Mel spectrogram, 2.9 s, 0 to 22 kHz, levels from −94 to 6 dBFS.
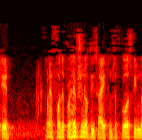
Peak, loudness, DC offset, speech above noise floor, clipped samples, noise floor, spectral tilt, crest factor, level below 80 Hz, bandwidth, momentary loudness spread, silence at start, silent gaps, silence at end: -8 dBFS; -25 LUFS; under 0.1%; 26 dB; under 0.1%; -49 dBFS; -7 dB/octave; 16 dB; -48 dBFS; 10.5 kHz; 9 LU; 0 s; none; 0 s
